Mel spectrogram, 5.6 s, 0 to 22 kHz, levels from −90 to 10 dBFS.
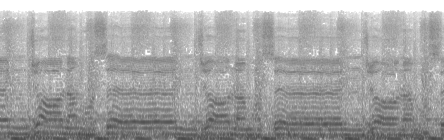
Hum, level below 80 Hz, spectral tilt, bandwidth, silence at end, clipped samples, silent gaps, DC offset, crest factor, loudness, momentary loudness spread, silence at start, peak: none; -28 dBFS; -5 dB/octave; 16 kHz; 0 s; under 0.1%; none; under 0.1%; 10 dB; -24 LUFS; 1 LU; 0 s; -12 dBFS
